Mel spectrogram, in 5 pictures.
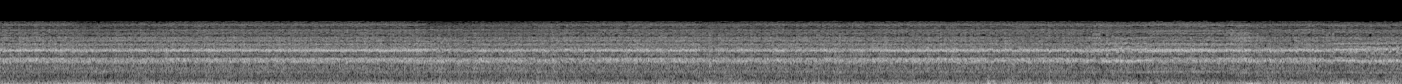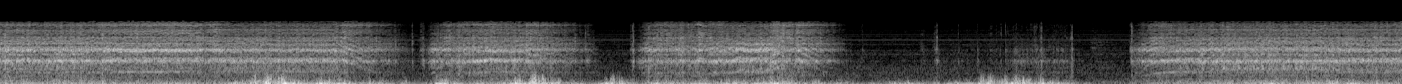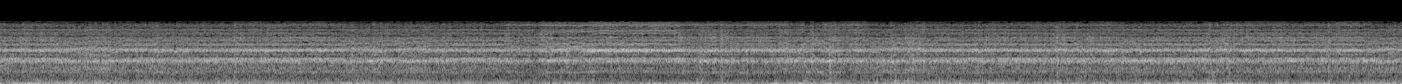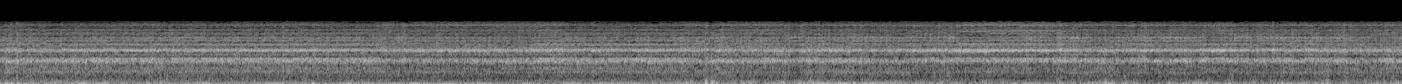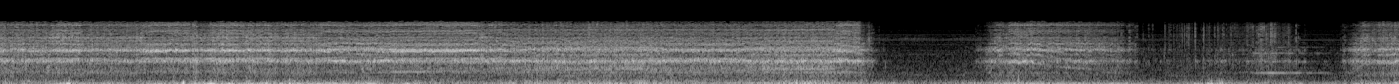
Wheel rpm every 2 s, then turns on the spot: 160, 160, 160, 160, 160, 160, 160, 160, 130, 70, 90, 20, 30, 160, 160, 160, 160, 160, 160, 160, 160, 160, 160, 160, 160, 160, 160, 160, 160, 160, 160, 160, 60, 20, 30.
64-66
